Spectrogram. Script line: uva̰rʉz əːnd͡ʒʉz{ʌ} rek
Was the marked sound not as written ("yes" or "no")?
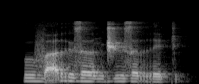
yes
